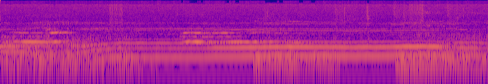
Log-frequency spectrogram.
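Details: Angry cat yowling to frighten off rats, opossums and rival cats: one sustained, moaning harmonic tone that barely wavers, over a pulsing low rumble and a constant background hum.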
